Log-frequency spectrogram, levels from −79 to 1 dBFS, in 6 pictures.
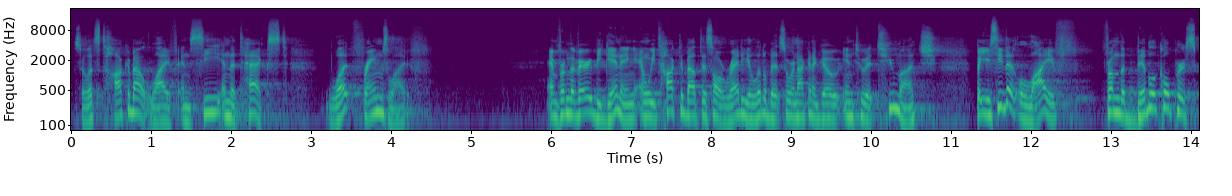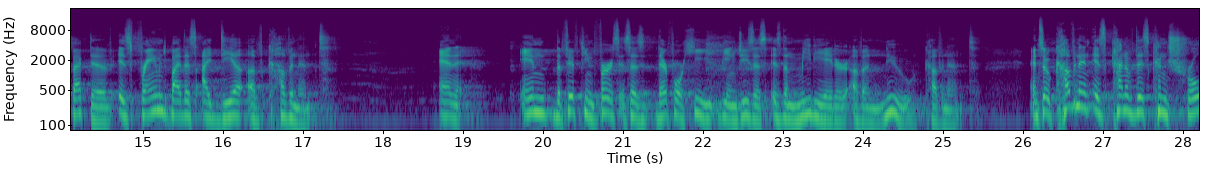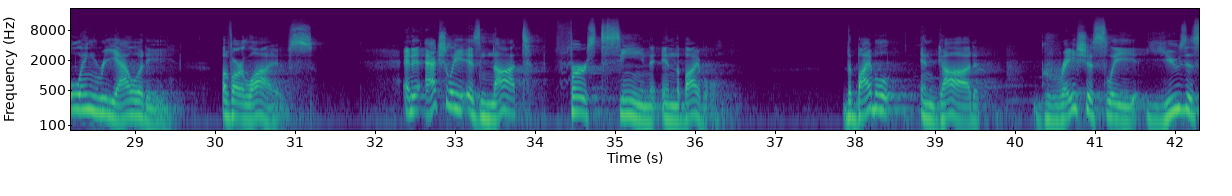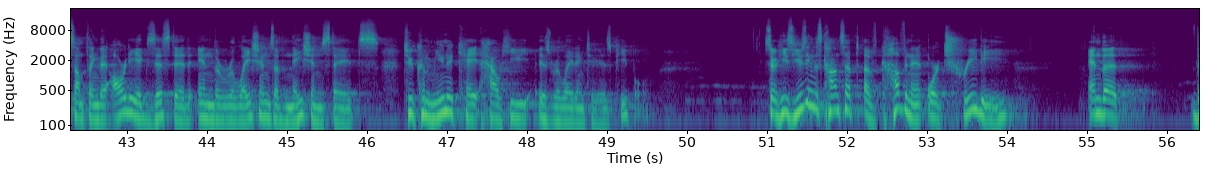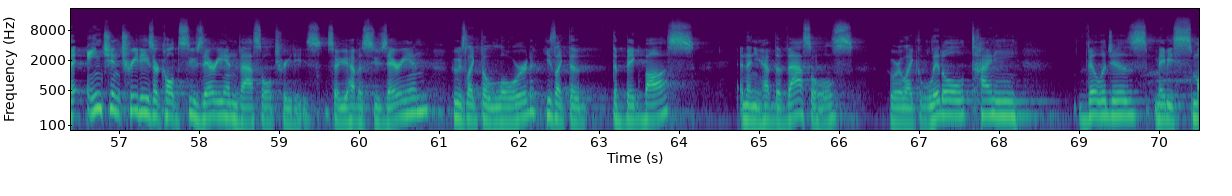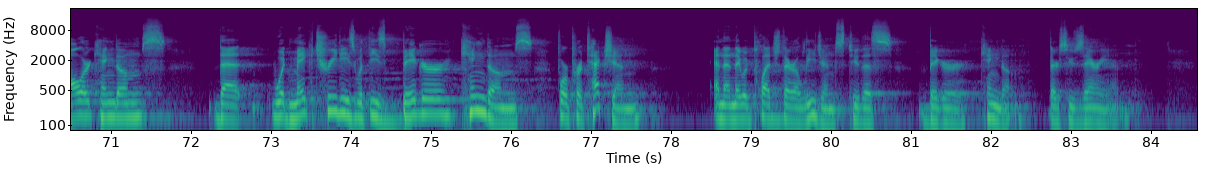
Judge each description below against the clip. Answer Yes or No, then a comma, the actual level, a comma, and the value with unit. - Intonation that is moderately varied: Yes, average, 4.8 semitones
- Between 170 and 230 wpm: No, slow, 135 wpm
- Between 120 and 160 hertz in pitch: Yes, medium, 140 Hz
